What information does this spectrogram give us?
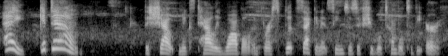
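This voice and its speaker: A woman narrates a children's storybook with expression. Her voice is slightly low, with a husky grain and plenty of creak. The sound is close and dry. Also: brisk, dry recording. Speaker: librarian reading a book aloud.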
